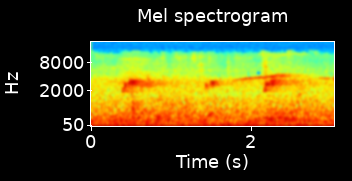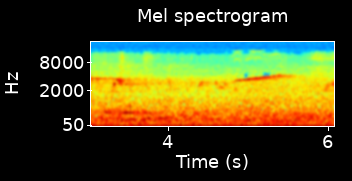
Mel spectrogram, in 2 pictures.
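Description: Faint bird calls over a near-silent background: short rising chirps every couple of seconds.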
